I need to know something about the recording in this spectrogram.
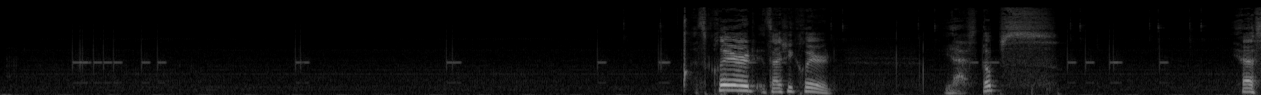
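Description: Soft menu beeps sound now and then.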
